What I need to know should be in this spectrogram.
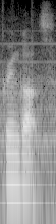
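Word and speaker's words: Gringotts: Oh, I said it. I said it right. I thought I pronounced it wrong. It's Gringots.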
